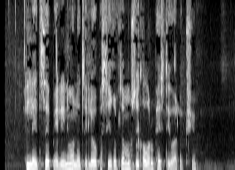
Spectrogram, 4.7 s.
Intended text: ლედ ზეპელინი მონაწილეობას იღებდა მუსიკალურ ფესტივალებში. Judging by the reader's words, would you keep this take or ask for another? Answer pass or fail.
pass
